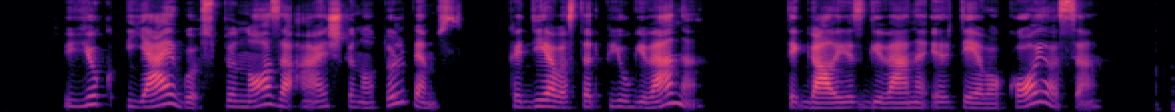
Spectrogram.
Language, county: Lithuanian, Utena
